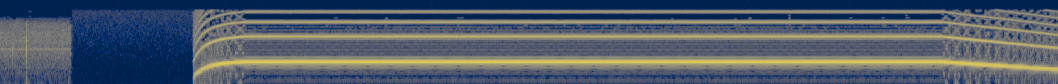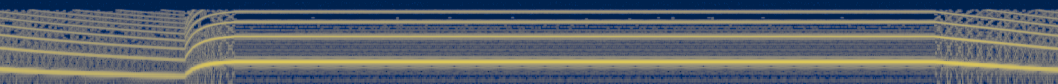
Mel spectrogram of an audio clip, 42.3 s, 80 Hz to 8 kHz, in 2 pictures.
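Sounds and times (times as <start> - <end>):
faint noise burst: 0.0 - 1.5
outdoor siren wailing for fire brigade ceremony in Japan: 3.9 - 42.3.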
